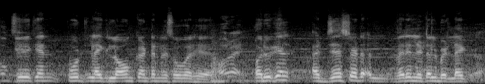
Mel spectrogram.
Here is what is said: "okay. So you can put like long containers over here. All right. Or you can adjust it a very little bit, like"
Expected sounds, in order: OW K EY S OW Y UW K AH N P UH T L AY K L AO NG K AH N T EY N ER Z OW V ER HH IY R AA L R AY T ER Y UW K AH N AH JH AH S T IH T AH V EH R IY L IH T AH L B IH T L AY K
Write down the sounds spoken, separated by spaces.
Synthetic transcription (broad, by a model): S OW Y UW K AH N P UH T L AY K L AO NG K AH N T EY N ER S OW V ER HH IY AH R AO T Y UW K AH N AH JH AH S T IH T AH V EH R IY L IH T AH L B IH T L AY K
